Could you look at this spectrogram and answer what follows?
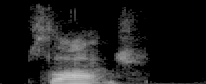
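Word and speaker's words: Sláinte: It's spelled out, though, for the Americanized version. It's Solante, but it's Solange.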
